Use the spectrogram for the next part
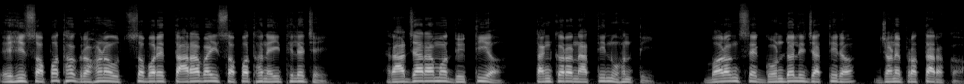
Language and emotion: Odia, neutral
